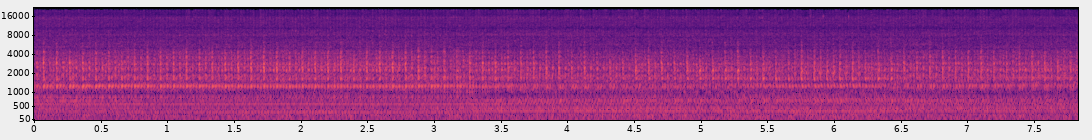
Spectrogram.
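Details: Toyota 1NZ-FE at cold idle: sharp, regular ticking knock around 207 per minute. The knock appears every cold morning, fades after a few minutes and may rattle slightly when very hot after 2–3 hours of city driving. Cause unknown.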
